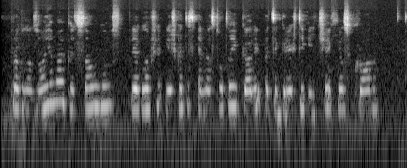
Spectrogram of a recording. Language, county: Lithuanian, Utena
